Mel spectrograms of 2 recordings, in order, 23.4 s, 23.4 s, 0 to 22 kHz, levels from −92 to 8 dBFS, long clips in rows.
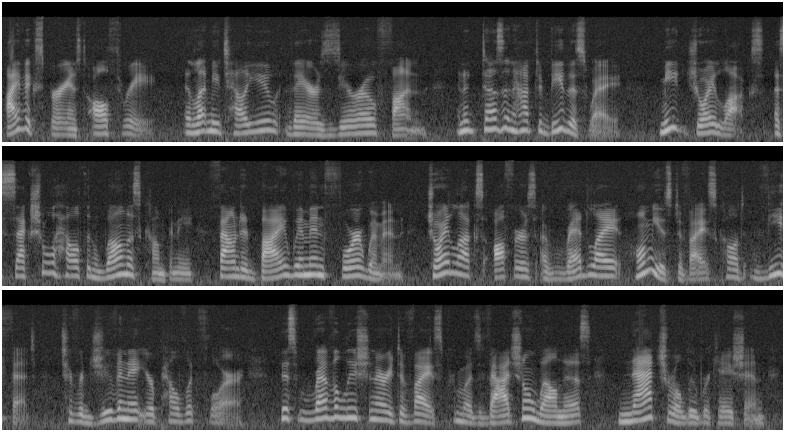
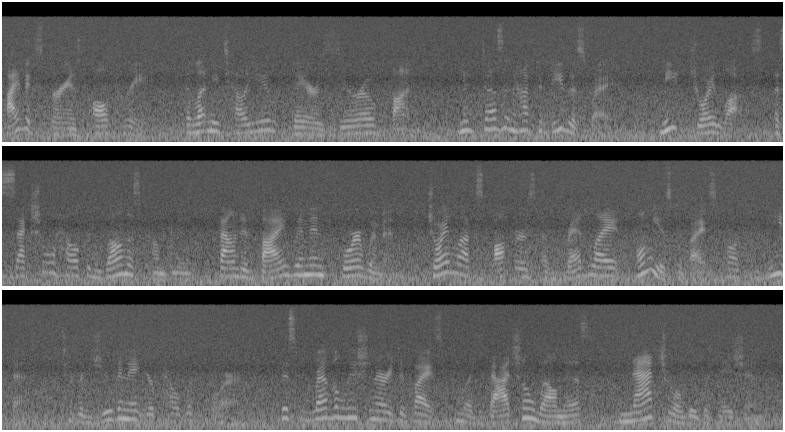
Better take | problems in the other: first | hiss; loud; throughout; 2 dB below the speech; faint in the first

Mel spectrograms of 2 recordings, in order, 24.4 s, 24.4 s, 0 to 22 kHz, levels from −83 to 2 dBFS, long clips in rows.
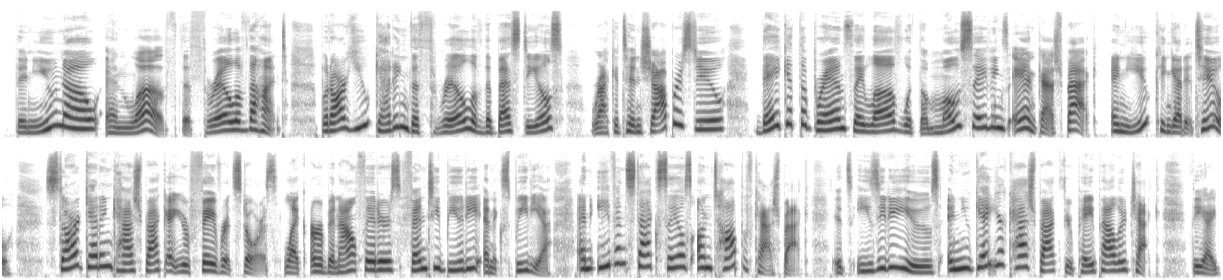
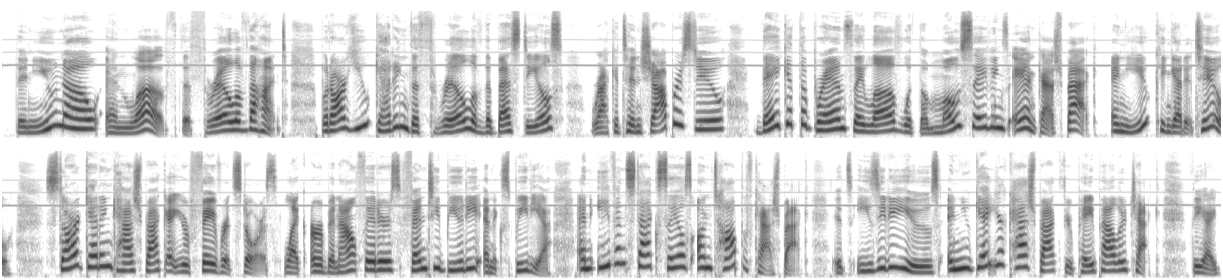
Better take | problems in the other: first | high-pitched whine; faint; throughout; 3 kHz, 25 dB below the speech

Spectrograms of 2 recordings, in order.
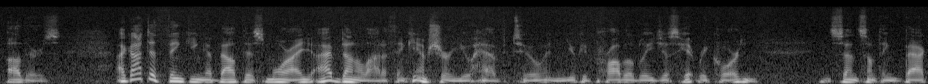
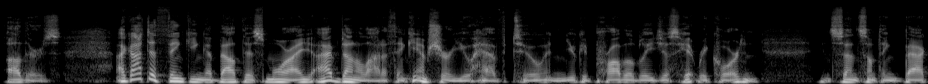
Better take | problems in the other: second | hiss; noticeable; throughout; 20 dB below the speech

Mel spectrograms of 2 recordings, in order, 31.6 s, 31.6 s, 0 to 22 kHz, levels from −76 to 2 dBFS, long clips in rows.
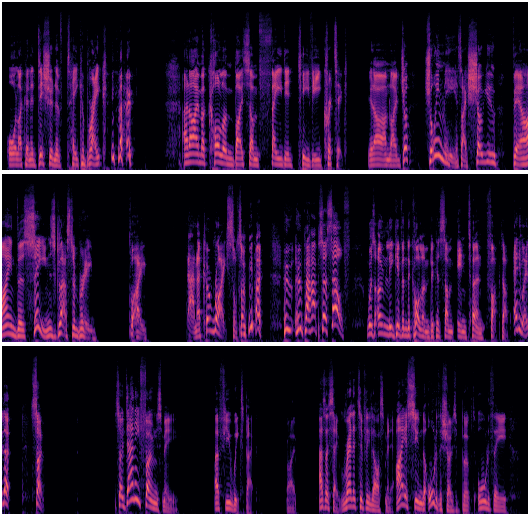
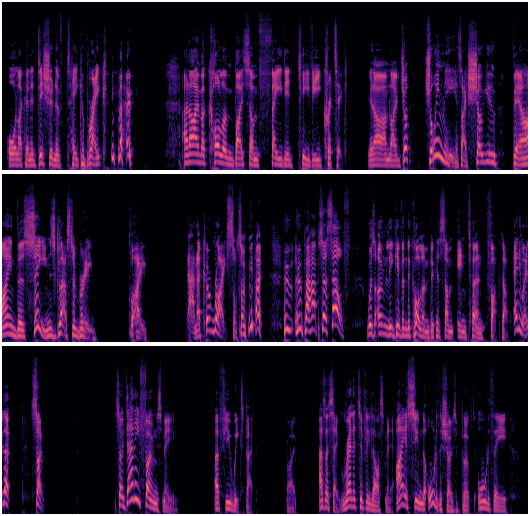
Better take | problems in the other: neither | none

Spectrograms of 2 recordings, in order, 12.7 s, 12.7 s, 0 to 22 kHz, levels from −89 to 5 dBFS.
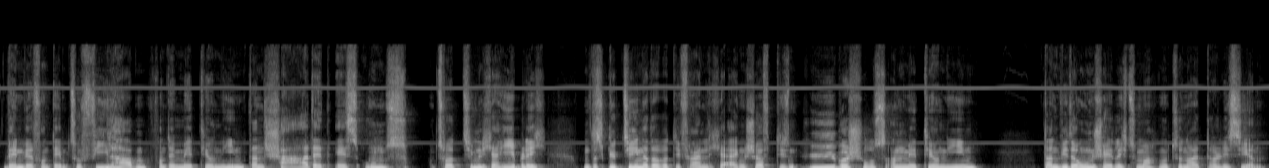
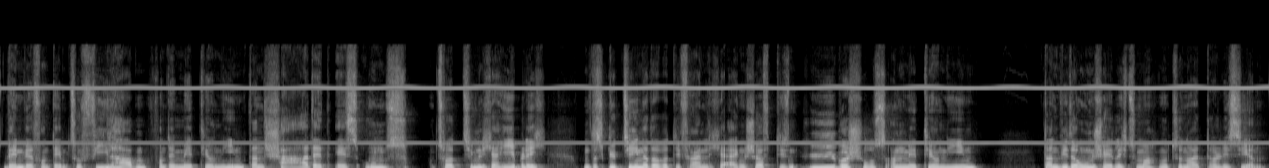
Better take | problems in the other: first | high-pitched whine; loud; throughout; 10.5 kHz, 10 dB below the speech; faint in the first

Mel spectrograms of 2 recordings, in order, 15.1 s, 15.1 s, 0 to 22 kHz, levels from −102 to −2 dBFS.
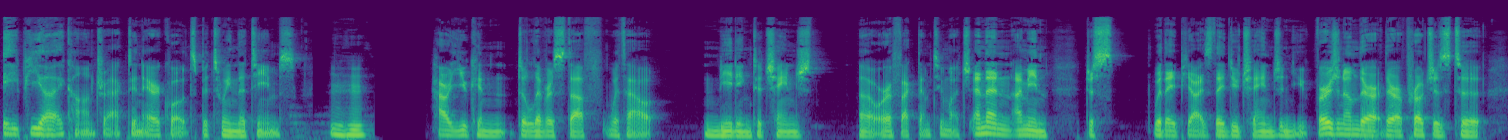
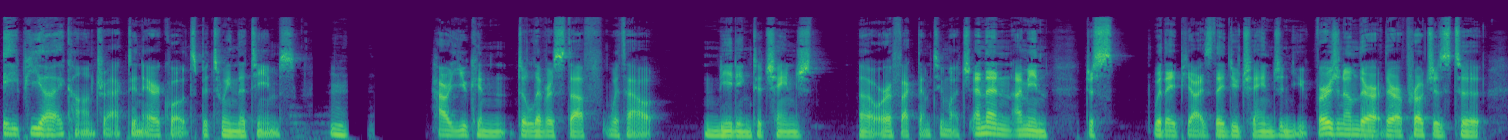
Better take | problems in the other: first | audio cutting out; at 3.5 s

